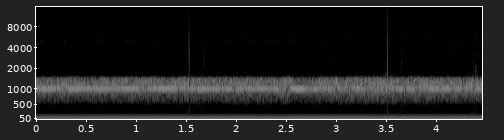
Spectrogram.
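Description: Meteor-radar receiver audio: a steady, unbroken tone over a narrow band of radio static, with a couple of faint clicks. This is an unusually long echo, which the uploader takes for either an extremely big meteor burning up in the atmosphere or something he can't identify.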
